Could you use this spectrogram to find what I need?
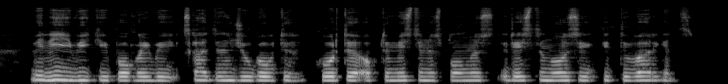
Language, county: Lithuanian, Kaunas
